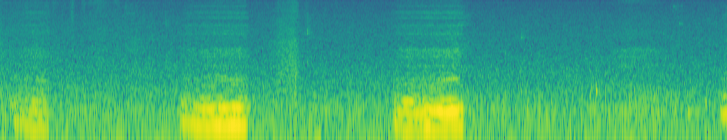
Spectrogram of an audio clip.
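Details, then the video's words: Sleeping domestic cat snoring: deep, buzzy rumbles, each about a second long, repeating roughly every four seconds with quiet breathing between, in a still indoor setting. "인간과 고양이의 코골이 대전 //코고는 고양이 소리"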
